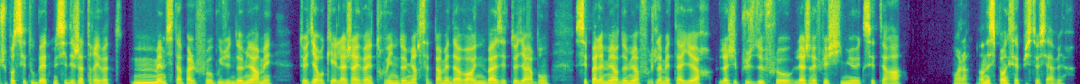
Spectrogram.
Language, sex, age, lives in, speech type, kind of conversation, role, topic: French, male, 30-34, France, conversation, advice, advisor, Comment puis-je intégrer mes passions à ma vie quotidienne sans négliger mon travail ?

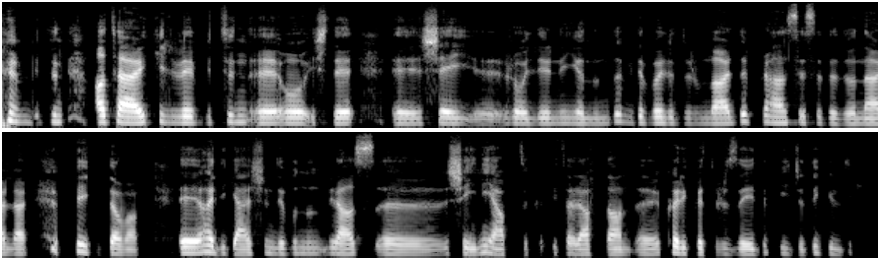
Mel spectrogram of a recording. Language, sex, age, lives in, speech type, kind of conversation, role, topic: Turkish, female, 50-54, Italy, conversation, advice, advisor, Aile içindeki ev işleri ve sorumluluk paylaşımını neden adil bulmuyorsunuz?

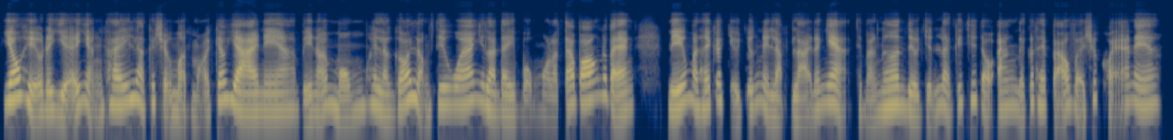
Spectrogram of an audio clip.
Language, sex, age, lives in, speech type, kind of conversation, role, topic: Vietnamese, female, 30-34, United States, read, expert-assistant, expert, Những giải pháp nào giúp duy trì thói quen ăn uống lành mạnh khi công việc bận rộn và hay phải ăn bên ngoài?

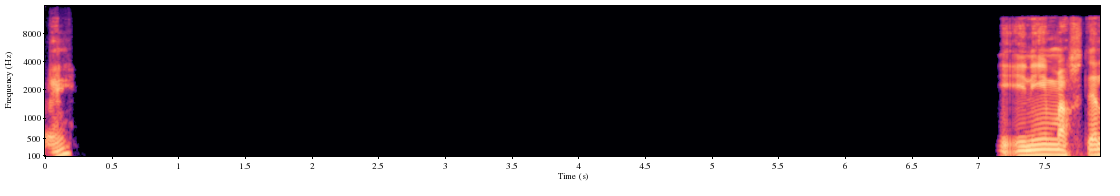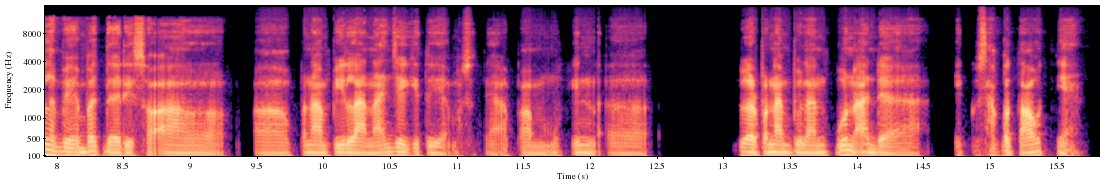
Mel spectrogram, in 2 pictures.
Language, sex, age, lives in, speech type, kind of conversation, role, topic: Indonesian, male, 30-34, Indonesia, conversation, advice, advisor, Bagaimana cara berhenti meragukan diri sendiri setiap hari?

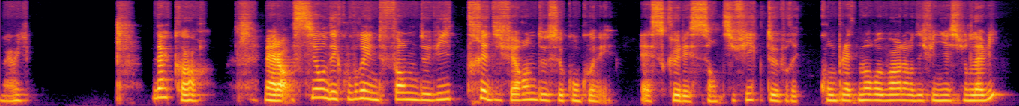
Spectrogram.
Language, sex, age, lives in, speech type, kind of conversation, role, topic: French, female, 35-39, United States, read, expert-assistant, asker, Découvrir une vie extraterrestre changerait-il notre vision du monde ?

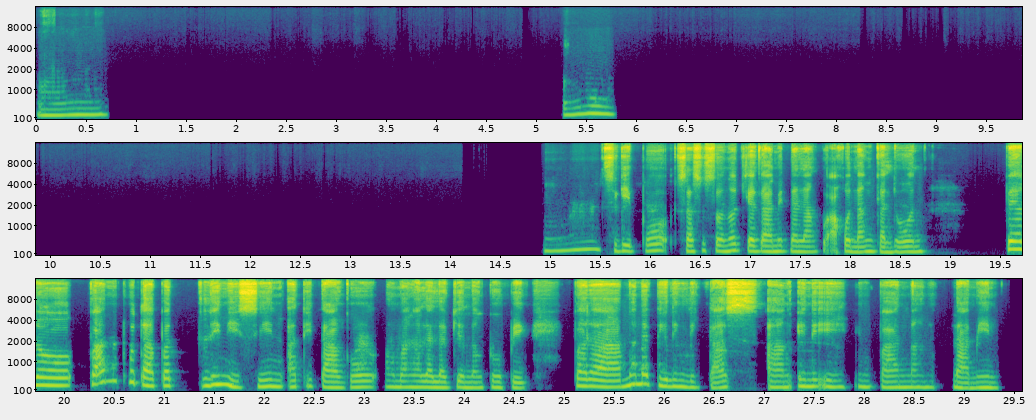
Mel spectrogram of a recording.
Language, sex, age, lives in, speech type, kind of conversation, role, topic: Filipino, female, 30-34, Philippines, read, expert-assistant, asker, Bakit mahalaga ang pag-inom ng malinis na tubig sa kalusugan?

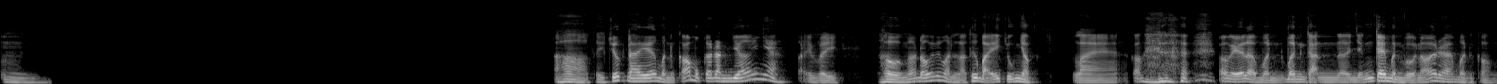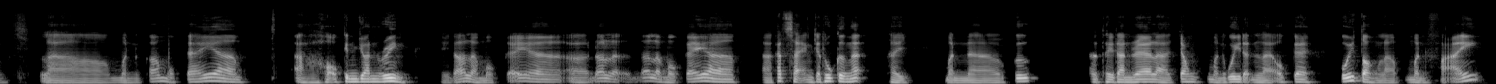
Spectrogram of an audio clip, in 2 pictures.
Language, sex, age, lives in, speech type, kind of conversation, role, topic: Vietnamese, male, 25-29, Vietnam, conversation, advice, user, Làm thế nào để tôi đặt ranh giới giữa công việc và đời tư khi đang cảm thấy kiệt sức?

